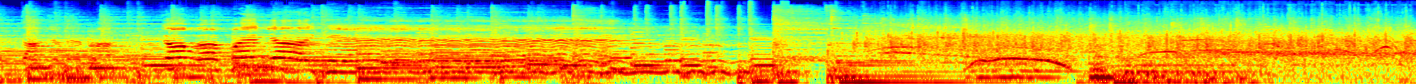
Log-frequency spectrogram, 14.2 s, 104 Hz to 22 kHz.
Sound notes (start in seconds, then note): 8.2 audience cheers and applauds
